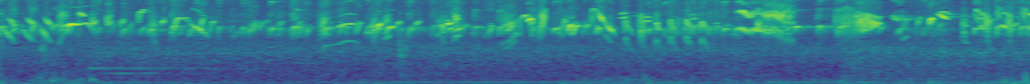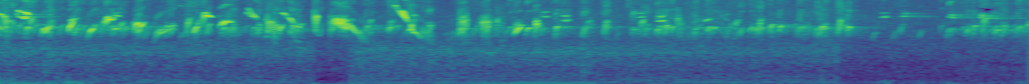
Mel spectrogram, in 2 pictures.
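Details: A group of European goldfinches twittering together out in nature, mating and readiness calls meant to stir males into song: dense, overlapping high chirps and rapid trills pour out continuously for ten seconds, with a faint low hum underneath.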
